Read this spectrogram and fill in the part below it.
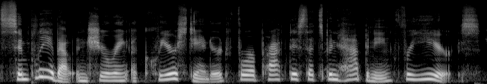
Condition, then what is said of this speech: No condition.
